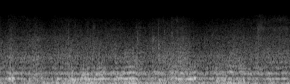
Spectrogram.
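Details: Steady, thick honey bee buzzing as a Michigan beekeeper works through hives making splits; the low hum flickers gently in pitch and never breaks, with soft rumbling handling noise beneath.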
